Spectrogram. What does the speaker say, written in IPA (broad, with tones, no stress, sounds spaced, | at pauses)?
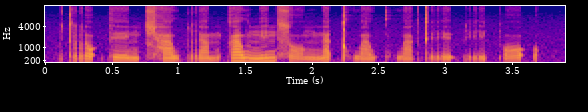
t r ɔ˥˩ ʔ k eː˧ n t͡ɕʰ a˧ w p r a˦˥ m k a˥˩ w n i˥˩ n s ɔː˨˩ ŋ n a˦˥ t̚ kʰ w a˩˦ w kʰ w a˨˩ k̚ t r e˨˩ ʔ p r i˨˩ t̚ ʔ ɔ˦˥ ʔ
